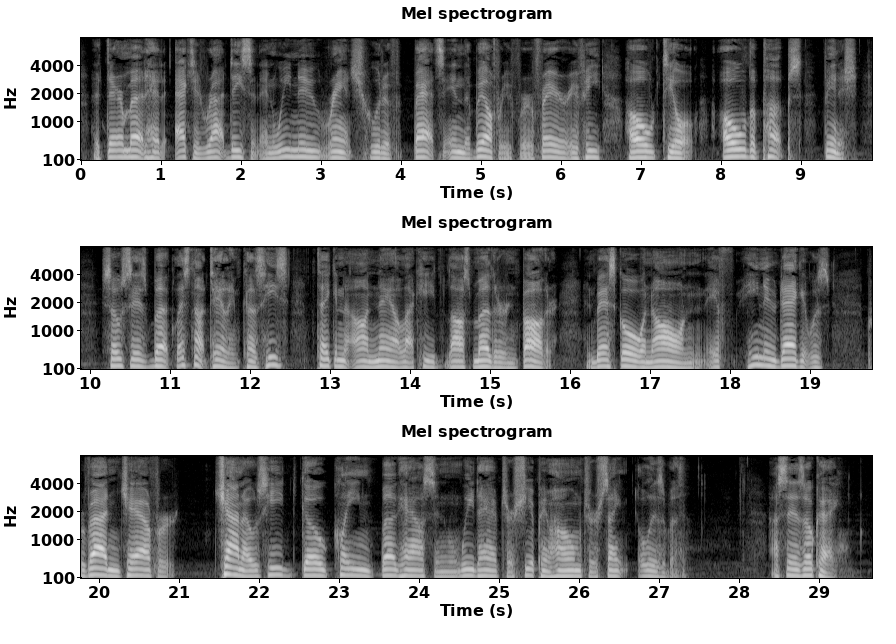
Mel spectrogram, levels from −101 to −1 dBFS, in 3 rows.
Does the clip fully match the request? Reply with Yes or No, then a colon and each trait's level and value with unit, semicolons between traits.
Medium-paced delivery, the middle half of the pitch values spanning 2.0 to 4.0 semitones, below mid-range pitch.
No: average, 160 wpm; average, 3.0 semitones; medium, 145 Hz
